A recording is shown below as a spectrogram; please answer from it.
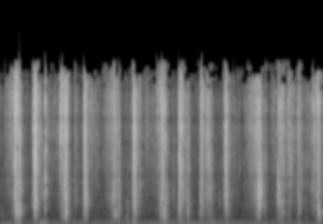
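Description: A tarot deck being shuffled by hand: a quick, even run of card clicks, several a second.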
